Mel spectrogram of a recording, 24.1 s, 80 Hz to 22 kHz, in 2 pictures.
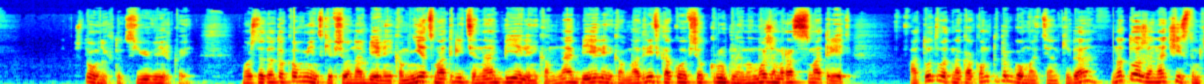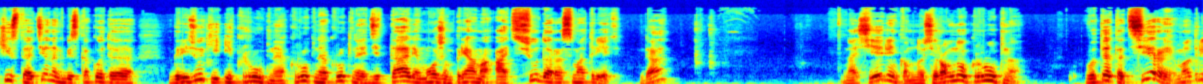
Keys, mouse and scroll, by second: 7.5 ctrl+ц, 18.9 ctrl+ц.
